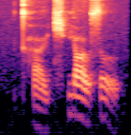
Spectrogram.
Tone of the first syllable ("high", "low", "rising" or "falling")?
low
